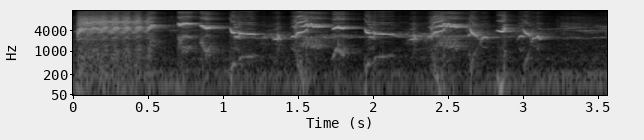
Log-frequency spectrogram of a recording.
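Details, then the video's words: Loud, close oriental magpie-robin in a singing fight, giving vigorous high whistled phrases and sharp squeaky chirps in quick, pulsing bursts. "Chòe Than,Bộ Đẹp,Hót Đấu Căng Lửa."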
